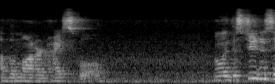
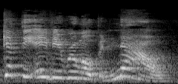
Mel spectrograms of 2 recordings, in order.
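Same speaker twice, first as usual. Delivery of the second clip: higher, louder command; urgent order; 7 semitones higher, 7 dB louder than usual. Acted. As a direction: bark the order over chaos. Priest ordering over microphone.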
